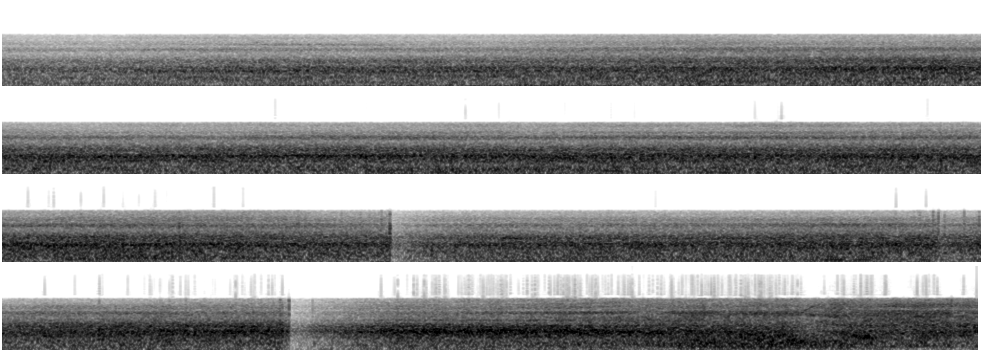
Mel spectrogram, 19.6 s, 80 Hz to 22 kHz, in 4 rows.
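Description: An ÖBB Railjet express train running through the station at speed: a steady rush of rail and wind noise that builds and is loudest as it passes near the end, with two brief breaks at about 12 and 16 seconds.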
